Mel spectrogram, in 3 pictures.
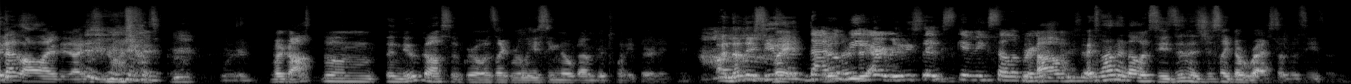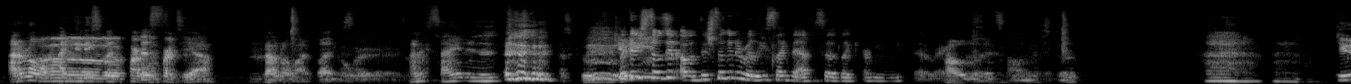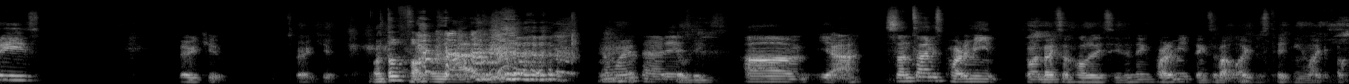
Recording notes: We may or may have not the audio file for this episode soooo, hope you don't mind the bad audio quality for this one!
